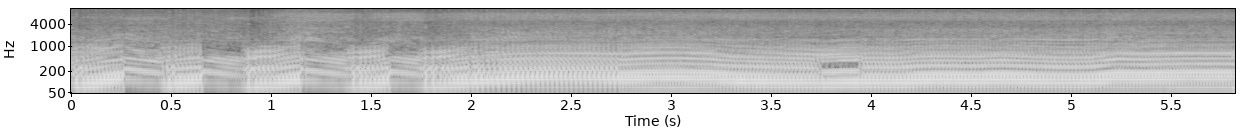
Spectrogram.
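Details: Chainsaw, after high-speed screw adjustment cured a bog: crisp throttle blips, then a strong, steady high-speed buzz that barely sags while cutting. It runs clean with good power under load.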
